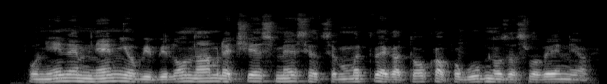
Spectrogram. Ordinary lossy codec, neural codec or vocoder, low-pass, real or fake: none; none; none; real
